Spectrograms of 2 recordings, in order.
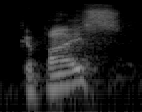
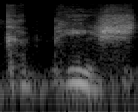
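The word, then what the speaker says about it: capisce: Capice? It's pronounced capiche, Dad.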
